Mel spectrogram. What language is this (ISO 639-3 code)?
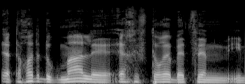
heb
